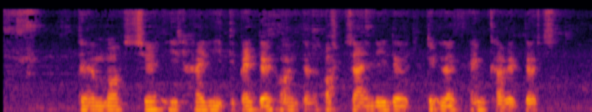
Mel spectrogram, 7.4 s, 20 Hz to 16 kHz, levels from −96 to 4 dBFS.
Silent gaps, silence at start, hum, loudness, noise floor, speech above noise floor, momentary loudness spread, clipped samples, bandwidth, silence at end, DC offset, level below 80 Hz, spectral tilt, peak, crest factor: none; 0.05 s; none; -26 LUFS; -54 dBFS; 29 dB; 9 LU; under 0.1%; 11.5 kHz; 0.5 s; under 0.1%; -56 dBFS; -6.5 dB/octave; -6 dBFS; 20 dB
